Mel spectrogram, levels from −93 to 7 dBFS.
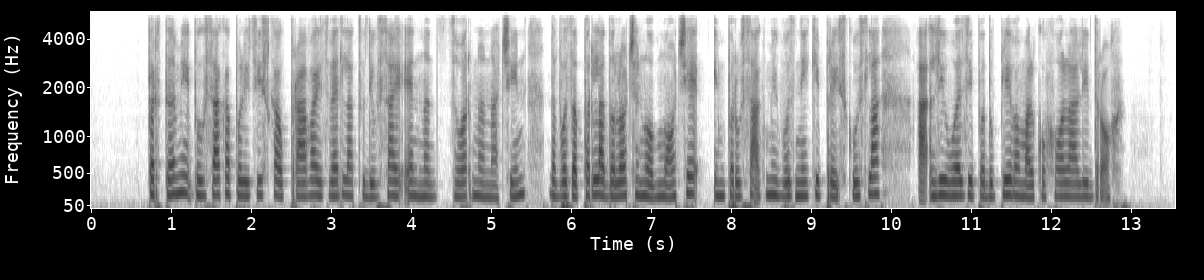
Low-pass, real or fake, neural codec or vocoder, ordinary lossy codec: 5.4 kHz; fake; vocoder, 44.1 kHz, 128 mel bands, Pupu-Vocoder; none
